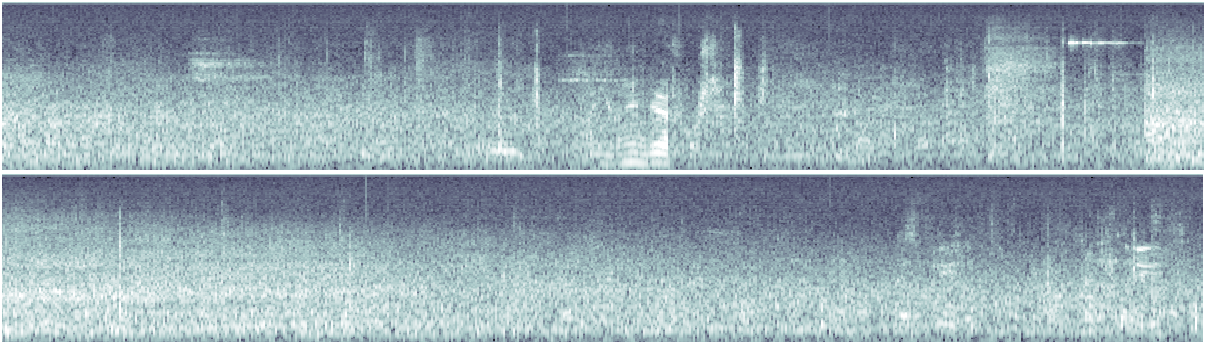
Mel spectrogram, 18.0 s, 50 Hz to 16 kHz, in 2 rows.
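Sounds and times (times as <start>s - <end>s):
street background noise: 0.0s - 18.0s.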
